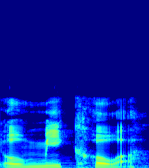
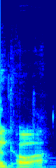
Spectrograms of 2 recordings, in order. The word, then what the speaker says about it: Omikoa: the pronunciation, is actually Omikoa. Yeah, Omikoa. the TL sound at the end of that structure is either silent, like in Soshi, or when there's something else after it, it's a K.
